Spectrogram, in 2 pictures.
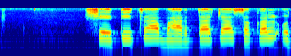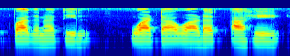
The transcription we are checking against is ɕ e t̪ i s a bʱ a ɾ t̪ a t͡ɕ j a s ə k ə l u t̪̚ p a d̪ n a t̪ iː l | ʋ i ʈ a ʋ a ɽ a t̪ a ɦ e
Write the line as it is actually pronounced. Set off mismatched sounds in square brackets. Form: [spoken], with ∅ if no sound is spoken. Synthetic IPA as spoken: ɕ e t̪ i [t͡s] a bʱ a ɾ t̪ a t͡ɕ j a s ə k ə l u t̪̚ p a d̪ n a t̪ iː l | ʋ [a] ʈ a ʋ a ɽ [ə] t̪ a ɦ e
